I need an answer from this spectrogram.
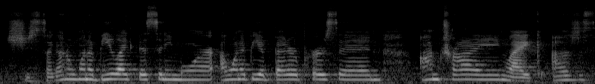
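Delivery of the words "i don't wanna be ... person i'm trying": higher, lightly plaintive retold confession; mock tearful. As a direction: imitate someone breaking down, without real sobs. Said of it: "breaks down and cries".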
